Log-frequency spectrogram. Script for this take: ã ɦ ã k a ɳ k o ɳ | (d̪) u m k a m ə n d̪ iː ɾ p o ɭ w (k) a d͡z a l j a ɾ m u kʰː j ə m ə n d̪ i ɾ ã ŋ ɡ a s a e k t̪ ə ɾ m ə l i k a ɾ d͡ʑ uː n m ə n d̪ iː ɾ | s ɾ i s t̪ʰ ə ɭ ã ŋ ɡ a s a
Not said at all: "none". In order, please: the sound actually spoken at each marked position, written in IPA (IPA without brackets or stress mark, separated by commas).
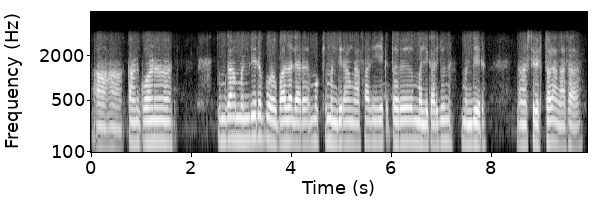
t̪, p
